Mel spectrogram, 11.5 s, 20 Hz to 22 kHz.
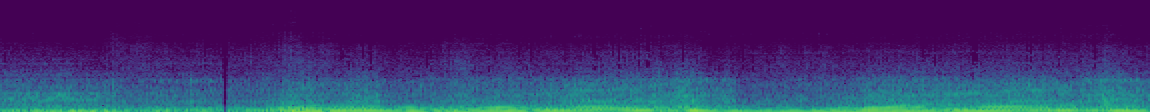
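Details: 1992 Nissan 240SX hatchback, engine running: a low rumble with an uneven rattle and scraping that surges in waves; shown as a symptom of a bad clutch.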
